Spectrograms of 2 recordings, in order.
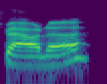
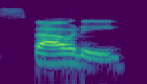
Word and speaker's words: Spaude: So my last name is German. From what I understand, it's some like weirded German, and it would be pronounced Spaude. My sister found that out when she was doing her study abroad in France. But we pronounce it Spaude.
